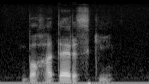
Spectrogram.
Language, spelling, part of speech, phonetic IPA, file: Polish, bohaterski, adjective, [ˌbɔxaˈtɛrsʲci], Pl-bohaterski.ogg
